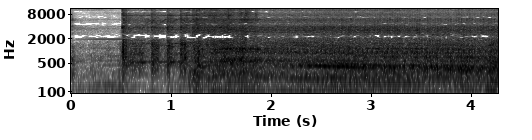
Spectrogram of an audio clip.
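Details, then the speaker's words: Peugeot 408 2.0 first start after service, plugs and coil refitted, engine on temporary support: starter cranks briefly, catches cleanly and settles to a smooth even idle with no knocks; tensioner working, belt aligned, normal. "Tensionador lá bacana, chique, fazendo o trabalho dele ali. E o motor sereno, no ponto certinho."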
